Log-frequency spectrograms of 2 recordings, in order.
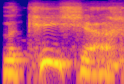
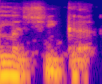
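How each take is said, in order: First: "Lakeisha" said la-KEE-sha, k before the sh; corrected pronunciation. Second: "Lashika" said la-SHEE-ka, sh before the k; mistaken pronunciation. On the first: Host correcting a misread viewer's name, corrected pronunciation. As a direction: hit "Lakeisha" on a louder KEE, ending sha. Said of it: "it's almost spelled like Lashika". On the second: Host owning a misread viewer's name, mistaken pronunciation. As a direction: say "Lashika" with sh in the middle, k last. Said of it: "I gotta really look at it". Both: Shown as a demonstration.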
